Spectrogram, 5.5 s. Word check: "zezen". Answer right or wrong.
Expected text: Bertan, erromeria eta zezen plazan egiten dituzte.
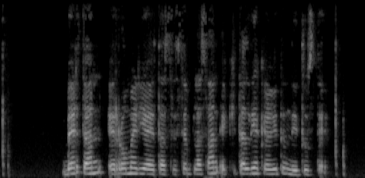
right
